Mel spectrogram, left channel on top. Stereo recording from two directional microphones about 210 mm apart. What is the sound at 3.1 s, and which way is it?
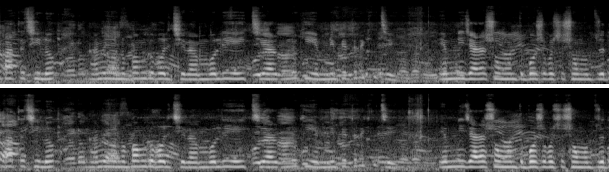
Speech, 55° right (ahead or behind).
